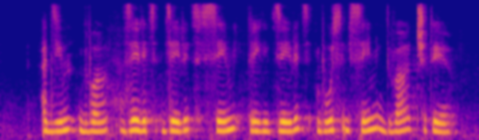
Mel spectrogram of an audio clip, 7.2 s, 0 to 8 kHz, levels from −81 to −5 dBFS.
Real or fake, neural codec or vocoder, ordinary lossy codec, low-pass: fake; codec, 16 kHz, 1 kbps, FunCodec, trained on LibriTTS, 50 frames a second; AAC, 32 kbps; 7.2 kHz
